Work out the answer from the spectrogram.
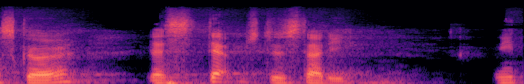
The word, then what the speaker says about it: SQ3R: The SQ3R, tapi the way you pronounce it is called SCR.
